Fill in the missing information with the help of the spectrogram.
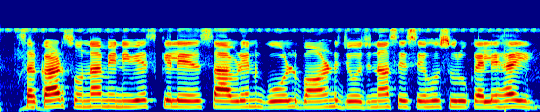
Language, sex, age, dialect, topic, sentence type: Magahi, female, 18-24, Western, banking, statement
